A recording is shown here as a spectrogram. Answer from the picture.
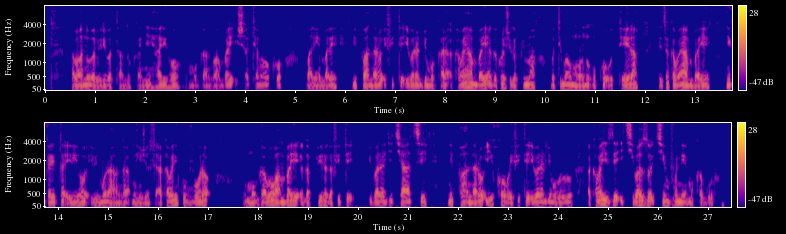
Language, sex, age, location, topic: Kinyarwanda, female, 18-24, Kigali, health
